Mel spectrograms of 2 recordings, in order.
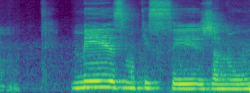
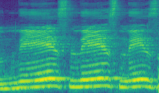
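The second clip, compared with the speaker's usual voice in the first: high-pitched shout, on the move; 6 semitones higher, 6 dB louder than usual. Retelling a farmer finding his bananas unharmed: imitating someone shouting. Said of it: "ele saiu gritando".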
